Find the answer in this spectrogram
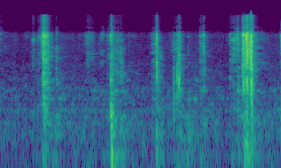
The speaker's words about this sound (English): We got the first card out. And shuffle it a little bit more.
